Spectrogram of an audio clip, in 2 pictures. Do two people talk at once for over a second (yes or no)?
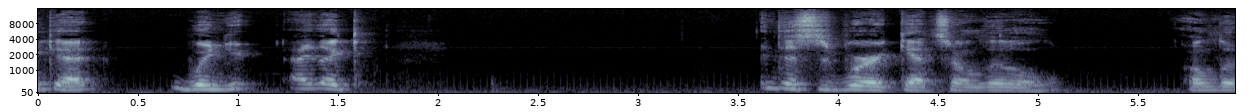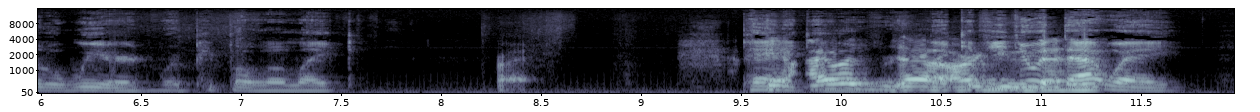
yes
